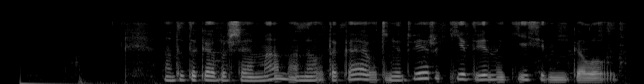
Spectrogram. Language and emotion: Russian, positive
